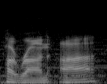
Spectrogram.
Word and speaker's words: Piranha: Showed up with Tiger Shark and Piranha, which is spelled with an ah at the end because you scream the ah part, so it's Piranha.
